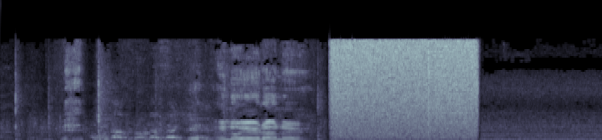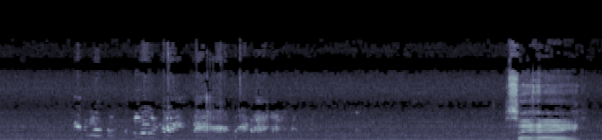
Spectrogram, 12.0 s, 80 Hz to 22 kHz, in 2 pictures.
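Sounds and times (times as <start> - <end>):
tv static white noise: 3.3 - 4.8.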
